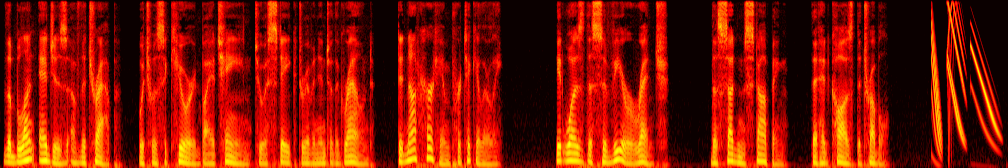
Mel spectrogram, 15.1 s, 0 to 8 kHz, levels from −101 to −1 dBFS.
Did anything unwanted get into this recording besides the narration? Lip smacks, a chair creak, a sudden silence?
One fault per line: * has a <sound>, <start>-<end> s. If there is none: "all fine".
* has a chirp, 14.0-15.1 s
